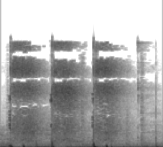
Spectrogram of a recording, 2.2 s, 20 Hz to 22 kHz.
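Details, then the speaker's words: Q-switched Nd:YAG tattoo-removal laser (Quantum Laser QTL-220) fired onto film from 2–3 cm at an energy of about 250–350: sharp snapping pops about every half second over a hum. "Bắn laser gần với vùng điều trị chúng ta có thể thấy tia laser khá to và tròn"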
